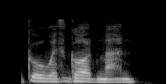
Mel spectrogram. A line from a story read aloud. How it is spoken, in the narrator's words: he said quietly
